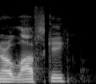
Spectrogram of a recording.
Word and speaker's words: Orlovsky: So, guys like Romo or Dan Orlovsky, how do you say his name? – Dan Orlovsky. – Orlovsky, sorry. Yeah.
